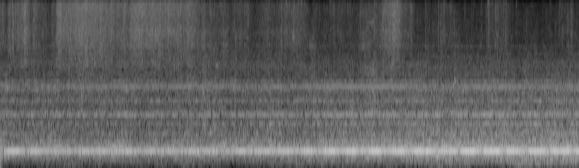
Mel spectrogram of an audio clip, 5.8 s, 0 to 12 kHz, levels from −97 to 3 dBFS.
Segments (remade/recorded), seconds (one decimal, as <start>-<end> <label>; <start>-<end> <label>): 0.0-5.8 recorded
